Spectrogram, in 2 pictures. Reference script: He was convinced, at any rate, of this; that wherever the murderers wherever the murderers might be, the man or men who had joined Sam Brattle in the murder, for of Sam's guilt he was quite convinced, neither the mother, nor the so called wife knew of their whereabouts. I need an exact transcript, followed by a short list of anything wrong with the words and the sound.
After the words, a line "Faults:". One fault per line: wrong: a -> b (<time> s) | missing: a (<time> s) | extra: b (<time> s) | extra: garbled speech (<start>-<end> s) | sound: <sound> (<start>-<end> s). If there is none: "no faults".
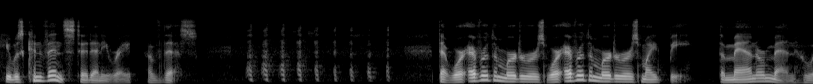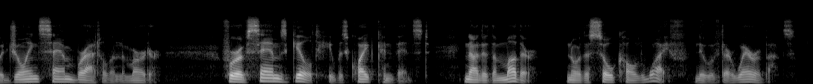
He was convinced, at any rate, of this; that wherever the murderers wherever the murderers might be, the man or men who had joined Sam Brattle in the murder, for of Sam's guilt he was quite convinced, neither the mother, nor the so called wife knew of their whereabouts.
Faults:
sound: laugh (2.4-4.0 s)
